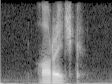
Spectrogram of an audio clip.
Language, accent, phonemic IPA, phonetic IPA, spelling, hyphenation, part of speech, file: Armenian, Eastern Armenian, /ɑˈred͡ʒkʰ/, [ɑrét͡ʃʰkʰ], առէջք, ա‧ռէջք, noun, Hy-առէջք.ogg
- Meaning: alternative form of առէջ (aṙēǰ)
